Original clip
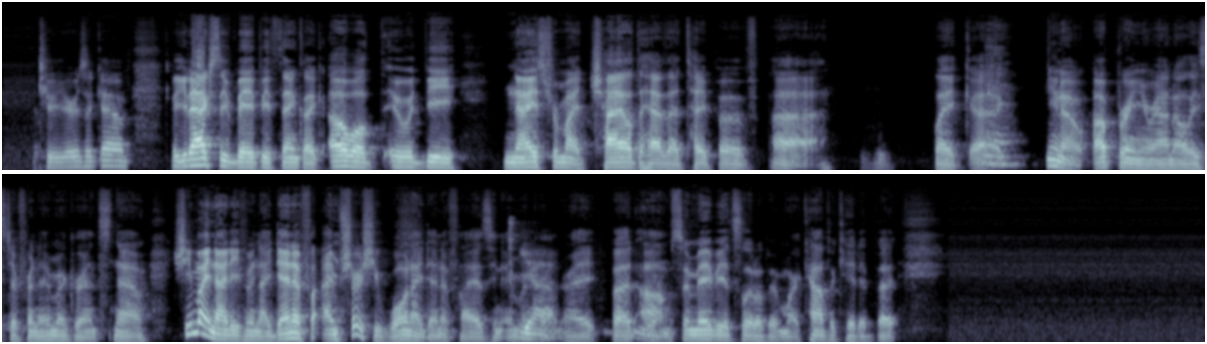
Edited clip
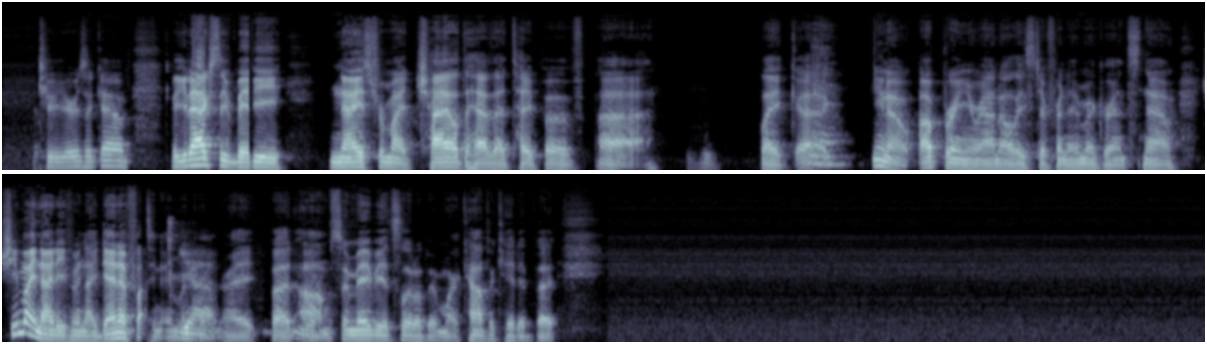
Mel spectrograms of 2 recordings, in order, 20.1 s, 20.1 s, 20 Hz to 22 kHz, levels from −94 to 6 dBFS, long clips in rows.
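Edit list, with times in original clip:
2.05–3.5 cut
12.68–14.07 cut

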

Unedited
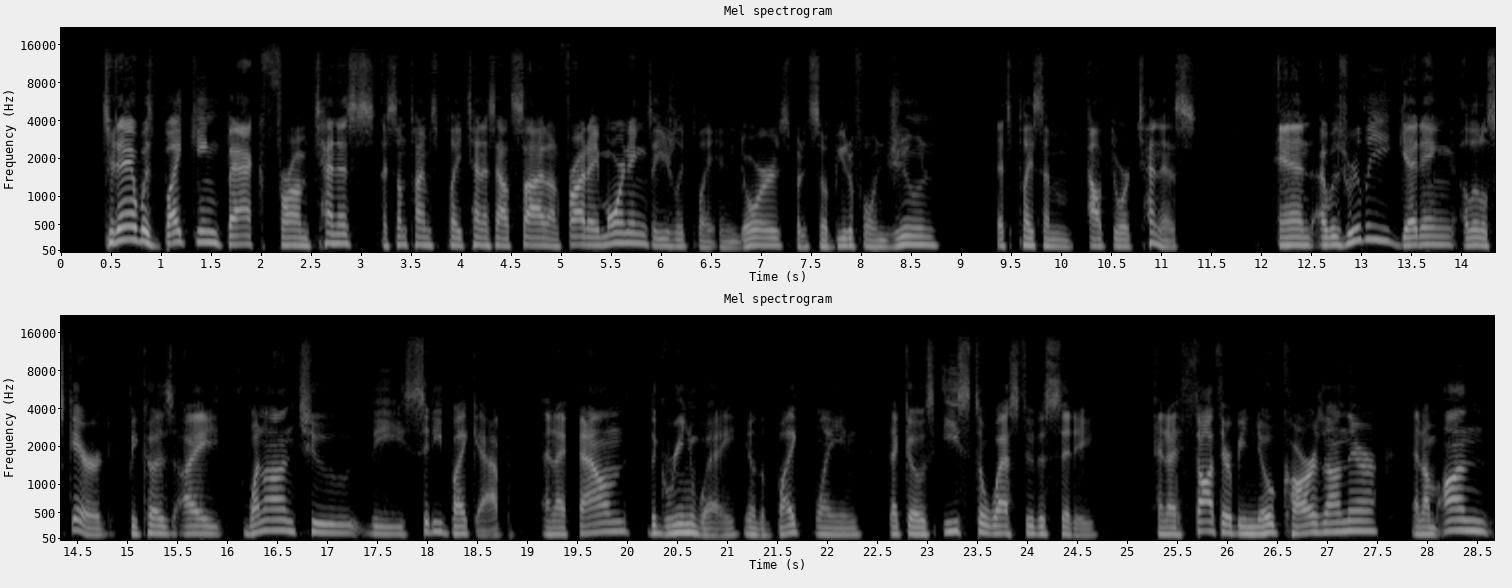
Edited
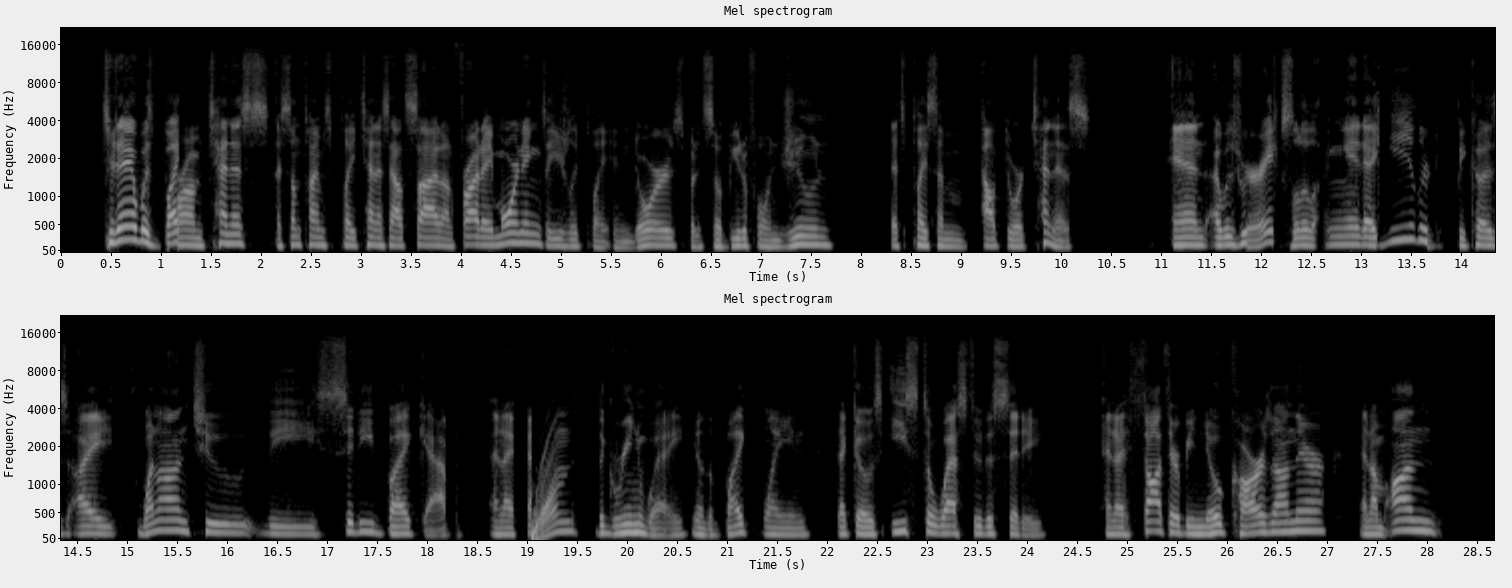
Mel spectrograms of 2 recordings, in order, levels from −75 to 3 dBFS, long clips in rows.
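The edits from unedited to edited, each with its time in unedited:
1.17–2.23 cut
12.91–14.72 reverse
17.4–18.48 stretch 1.5×
19.55 tape start 0.27 s

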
